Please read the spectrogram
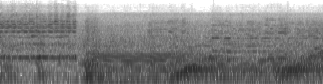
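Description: Old film soundtrack: music breaks off about a second in and gives way to a steady low rumble of a train running, with pitched tones rising and falling over it.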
